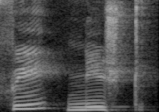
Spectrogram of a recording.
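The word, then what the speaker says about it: finished: इसको आप पढ़ेंगे फिनिश्ड, क्या पढ़ेंगे फिनिश्ड। अब यहाँ पर ड आपको लग रहा है लेकिन नहीं, जैसे कि एस एच, अगर एस एच आएगा तब भी हम ईडी को क्या पढ़ेंगे, आधा ट पढ़ेंगे, वॉइसलेस होगा वो, मतलब थोड़ा ही साउंड आएगा।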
